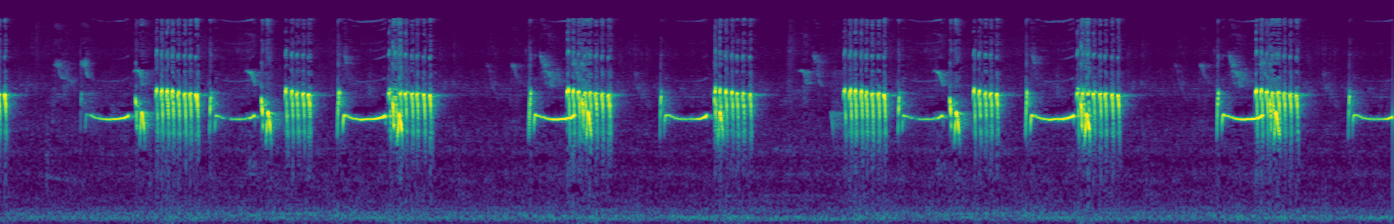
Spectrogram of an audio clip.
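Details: Loud, sustained song of a female red-headed prinia, Indonesia: each phrase pairs a level whistled note with a rapid harsh rattling trill, phrases following closely over fourteen seconds.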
